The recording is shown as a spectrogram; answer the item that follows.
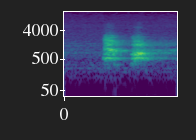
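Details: Dog running around with a companion dog and barking during the night, recorded on 21 September 2018; two short distant barks in quick succession over faint background hiss.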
